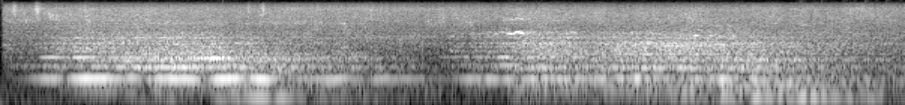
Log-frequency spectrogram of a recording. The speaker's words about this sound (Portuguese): esses barulhos no céu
